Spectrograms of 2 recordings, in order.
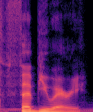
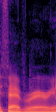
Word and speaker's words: February: is the month February nobody says the r in it nobody says February but it's it's like why so why do we spell it that way I hate it h it's uh you know it's it's good you finally learned how to spell it correctly I guess like I don't really know like nobody's going to get confused you do say February all right okay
